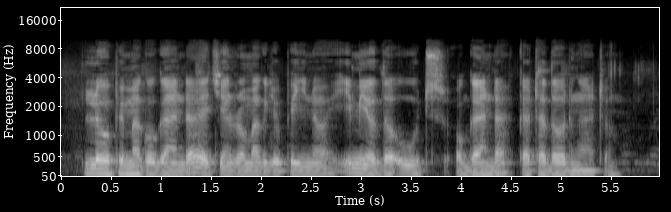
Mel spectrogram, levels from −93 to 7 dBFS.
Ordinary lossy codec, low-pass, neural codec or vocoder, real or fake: none; 9.9 kHz; none; real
